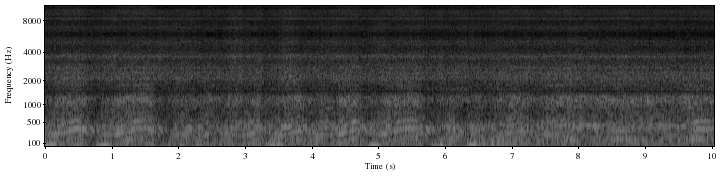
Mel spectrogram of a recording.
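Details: Yamaha Superjet two-stroke watercraft misfiring with an uneven, lumpy, wavering drone as if on one cylinder; began after refuelling, persists with fresh gas, compression even, both plugs look okay; owner suspects plug wires or ignition.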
